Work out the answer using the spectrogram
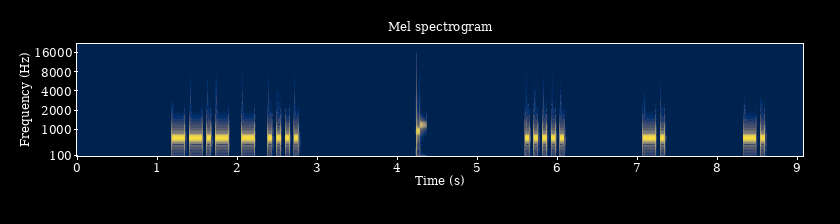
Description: Morse code, heard as a keyed tone, about 22 wpm, spaced as for 11 wpm, 700 Hz. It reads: QTH 5NN
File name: Top 20 QSO Elements - 6x Character Spacing - 22wpm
